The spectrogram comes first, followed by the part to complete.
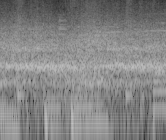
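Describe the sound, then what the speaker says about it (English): Arena crowd in Boston Garden chanting "Beat LA" at a basketball conference finals, a massed rhythmic roar of many voices repeating the chant, loud and steady throughout. "You hear the crowd chanting to the Sixers? Beat LA. Beat LA"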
